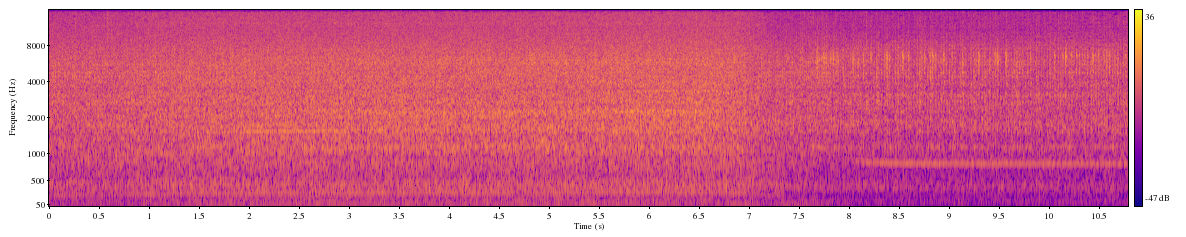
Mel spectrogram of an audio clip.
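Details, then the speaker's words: 1985 Toyota 22RE four-cylinder at cold-start idle: a steady rattling knock about four per second that settles as revs drop. The timing chain was replaced but has slack, and the noise worsens once warm. Suspected loose timing chain, not confirmed. "okay guys I decided to do a little video on my cold start of this 22 re 1985 Toyota it sounds terrible as you will see in a second"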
